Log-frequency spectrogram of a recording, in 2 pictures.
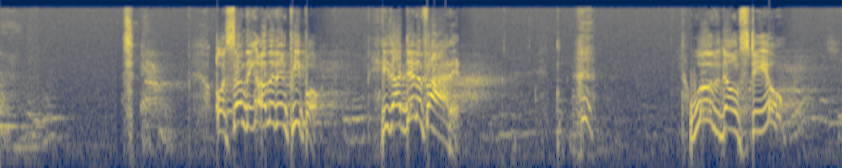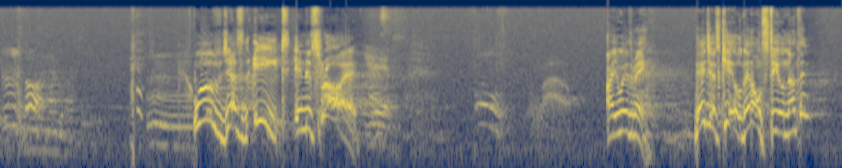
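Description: A middle-aged man speaks with animation, his voice echoing slightly.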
